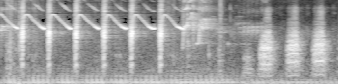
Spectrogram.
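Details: Javan myna singing loudly with varied phrases to provoke other mynas; six clear descending whistles repeated about every quarter second, followed by harsh rasping notes spaced steadily.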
